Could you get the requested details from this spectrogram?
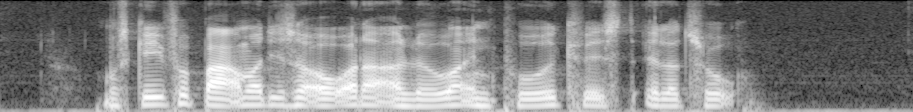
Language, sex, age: Danish, male, 25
